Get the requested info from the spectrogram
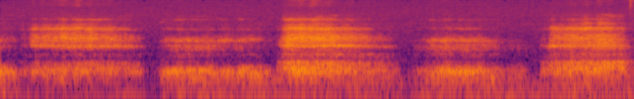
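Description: A woman breathing audibly with effort as she holds a core-strength yoga pose: about five long breaths, each lasting about a second, with short pauses between.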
